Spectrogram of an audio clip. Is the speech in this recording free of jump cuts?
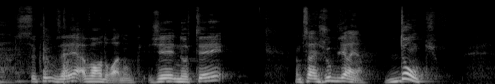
yes; 0 cuts

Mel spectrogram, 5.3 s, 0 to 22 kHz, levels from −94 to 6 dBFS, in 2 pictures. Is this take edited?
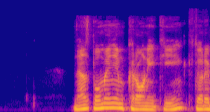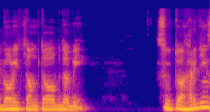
yes; 2 cuts; at 1.1 s, 2.9 s

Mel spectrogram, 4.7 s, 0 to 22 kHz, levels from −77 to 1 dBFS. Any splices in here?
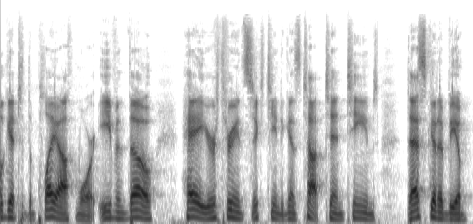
no; 0 cuts

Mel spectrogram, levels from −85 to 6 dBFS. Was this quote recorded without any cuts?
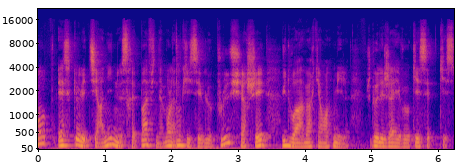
no; 3 cuts; at 2.1 s, 3.7 s, 5.0 s

